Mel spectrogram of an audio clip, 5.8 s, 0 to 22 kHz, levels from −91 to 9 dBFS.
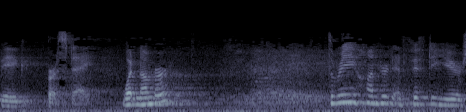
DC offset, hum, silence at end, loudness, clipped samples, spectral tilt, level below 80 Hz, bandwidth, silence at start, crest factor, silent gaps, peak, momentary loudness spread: under 0.1%; none; 0 s; -39 LUFS; under 0.1%; -6 dB/octave; -58 dBFS; 8 kHz; 0 s; 22 dB; none; -18 dBFS; 18 LU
